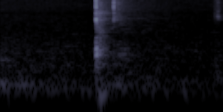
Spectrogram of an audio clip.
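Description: A computer mouse clicks twice in quick succession, close and fairly quiet, with a fainter single click about half a second later in an otherwise quiet room.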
